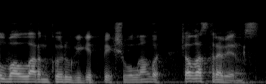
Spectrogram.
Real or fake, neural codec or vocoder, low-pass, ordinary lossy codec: fake; autoencoder, 48 kHz, 128 numbers a frame, DAC-VAE, trained on Japanese speech; 7.2 kHz; none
